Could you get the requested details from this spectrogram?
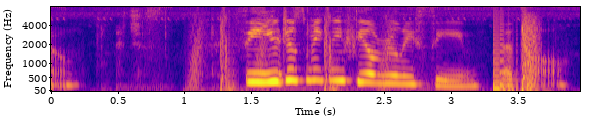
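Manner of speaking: heartfelt words through a laugh, holding back tears. Speaker opens up emotionally to the listener, laughing to keep from crying. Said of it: "I'm like laughing because I don't want to cry".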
